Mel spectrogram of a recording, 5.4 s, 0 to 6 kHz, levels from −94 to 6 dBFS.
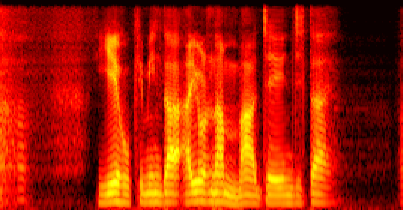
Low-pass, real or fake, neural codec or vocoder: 5.4 kHz; fake; codec, 16 kHz, about 1 kbps, DyCAST, with the encoder's durations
